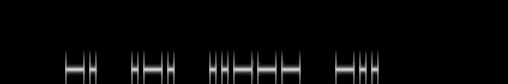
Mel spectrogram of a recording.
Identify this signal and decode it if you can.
Morse code, heard as a keyed tone, about 20 wpm, spaced as for 15 wpm, 700 Hz. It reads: NR2D
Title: 193 Lesson 31g - Letter v - Call Signs 20wpm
